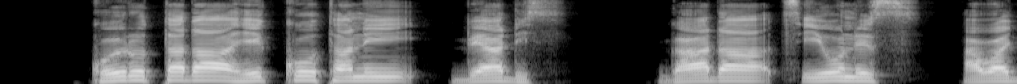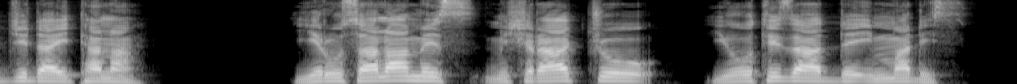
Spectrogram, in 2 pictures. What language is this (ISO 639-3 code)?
gmv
